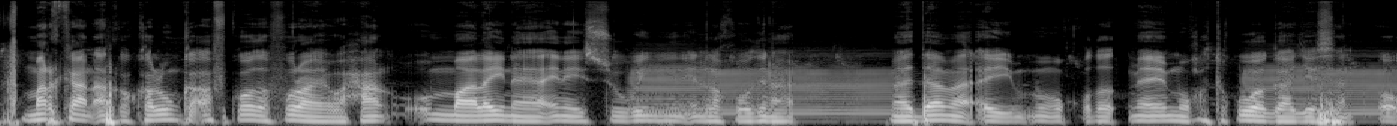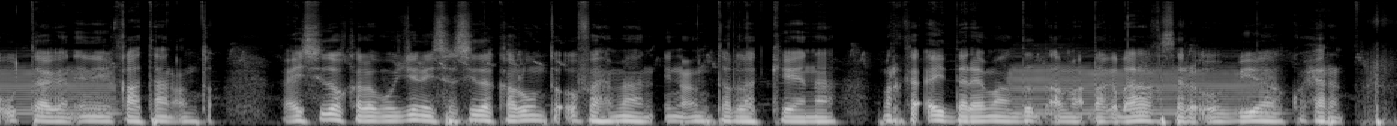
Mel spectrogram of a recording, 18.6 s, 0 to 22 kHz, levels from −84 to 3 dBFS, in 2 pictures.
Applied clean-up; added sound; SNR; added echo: none; Wind instrument, woodwind instrument; 15 dB; none.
